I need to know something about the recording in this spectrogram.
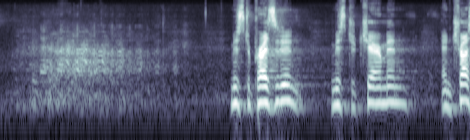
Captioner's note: laugh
